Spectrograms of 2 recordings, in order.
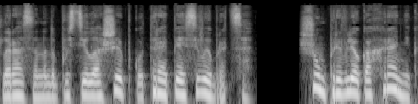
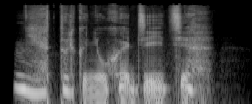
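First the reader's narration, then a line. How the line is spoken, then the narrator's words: Muttered. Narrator (Russian): пробормотала она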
